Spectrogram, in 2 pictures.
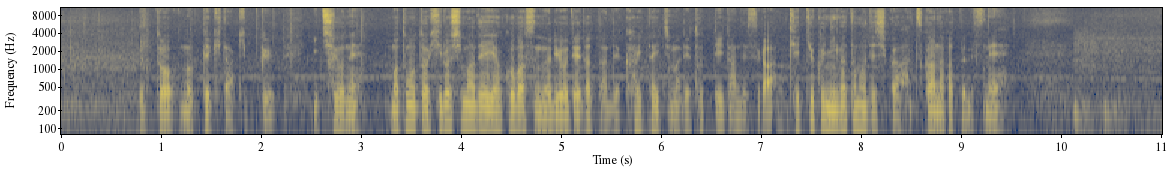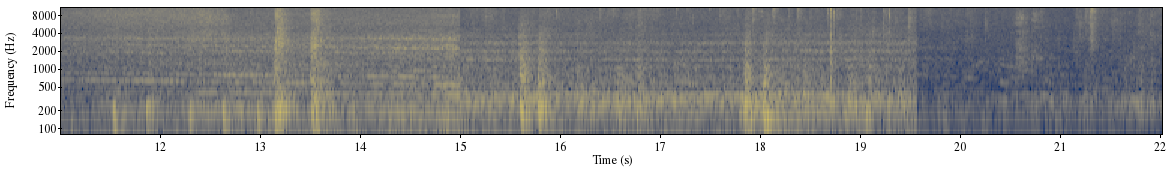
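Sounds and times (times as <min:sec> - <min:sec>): train rumble: 0:00.0 - 0:19.6
wheels clacking over rail joints: 0:00.0 - 0:19.6
whine falling in pitch: 0:00.8 - 0:15.0.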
